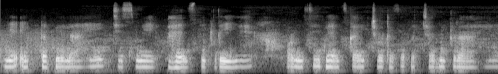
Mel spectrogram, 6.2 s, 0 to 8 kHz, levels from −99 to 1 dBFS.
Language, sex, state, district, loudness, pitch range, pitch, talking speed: Hindi, female, Chandigarh, Chandigarh, -20 LUFS, 205-215 Hz, 210 Hz, 165 wpm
